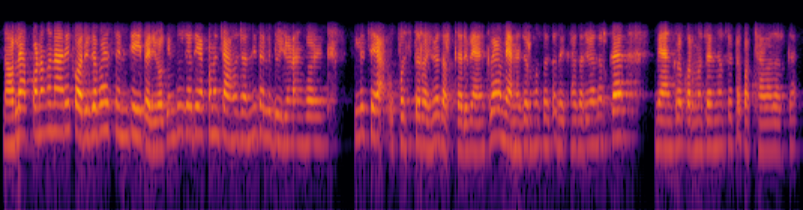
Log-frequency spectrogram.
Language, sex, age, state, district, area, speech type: Odia, female, 18-30, Odisha, Dhenkanal, rural, conversation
